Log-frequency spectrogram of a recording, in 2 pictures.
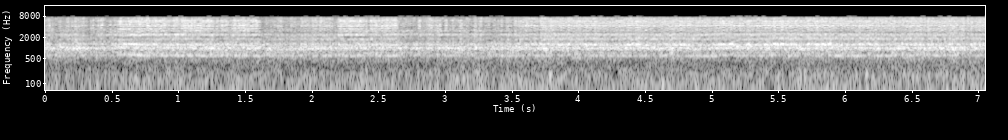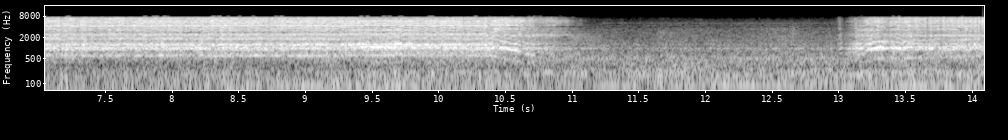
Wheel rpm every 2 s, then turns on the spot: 160, 160, 160, 160, 160, 40, 50.
none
